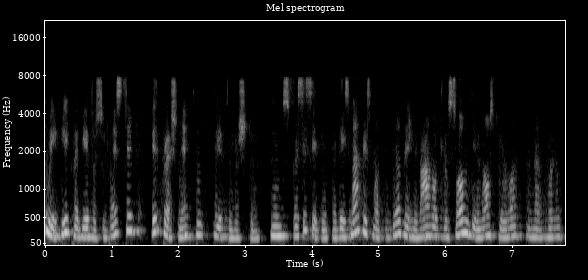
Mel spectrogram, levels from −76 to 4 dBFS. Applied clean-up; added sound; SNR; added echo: neural mask model DeepFilterNet 3.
